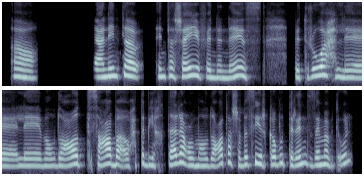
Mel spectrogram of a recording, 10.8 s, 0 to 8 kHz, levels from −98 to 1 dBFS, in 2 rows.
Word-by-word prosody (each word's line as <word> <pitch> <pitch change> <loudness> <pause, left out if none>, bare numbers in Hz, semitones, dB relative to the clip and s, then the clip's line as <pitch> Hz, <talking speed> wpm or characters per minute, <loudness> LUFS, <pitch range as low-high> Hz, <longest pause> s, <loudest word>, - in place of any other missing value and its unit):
آه. 215 -5 0 0.8
يعني 230 +2 +4
أنت 250 -3 +3 0.2
أنت 240 +2 -1
شايف 245 +2 +2
إن 210 -2 -1
الناس 225 +4 -1 0.5
بتروح 240 +5 +2
ل 230 - -2 0.6
لموضوعات 205 +4 -1
صعبة 240 0 +4
أو 195 +1 -2
حتّى 220 +7 -6
بيخترعوا 225 +3 0
موضوعات 205 +7 -2
عشان 225 -7 -4
بس 235 +4 -2
يركبوا 255 0 0
الtrend 235 +3 -1
زي 225 +1 -2
ما 245 +1 +1
بتقول؟ 240 - -5
235 Hz, 120 wpm, -23 LUFS, 210-255 Hz, 0.8 s, يعني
